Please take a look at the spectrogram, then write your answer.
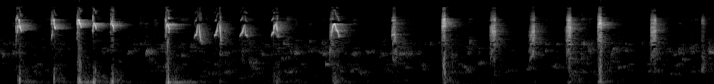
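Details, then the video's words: Common iora used as a lure for sunbirds: quick clusters of high sharp chirps early, settling into a regular series of piercing notes about every half second. "suara PANCINGAN KONIN GACOR NGOBRA"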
